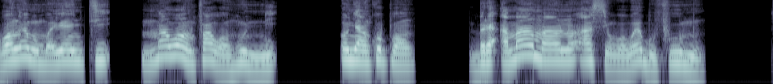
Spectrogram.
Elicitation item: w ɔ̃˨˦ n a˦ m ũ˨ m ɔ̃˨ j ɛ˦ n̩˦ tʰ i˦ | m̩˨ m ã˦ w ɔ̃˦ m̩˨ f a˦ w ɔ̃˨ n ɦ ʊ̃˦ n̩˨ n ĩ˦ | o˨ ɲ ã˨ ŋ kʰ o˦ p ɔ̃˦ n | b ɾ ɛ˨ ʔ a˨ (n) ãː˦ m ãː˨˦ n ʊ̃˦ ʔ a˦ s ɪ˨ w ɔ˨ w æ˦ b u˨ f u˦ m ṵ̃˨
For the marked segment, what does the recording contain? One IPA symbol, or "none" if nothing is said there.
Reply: m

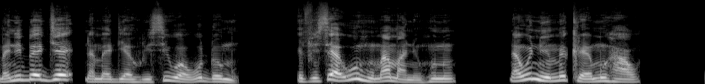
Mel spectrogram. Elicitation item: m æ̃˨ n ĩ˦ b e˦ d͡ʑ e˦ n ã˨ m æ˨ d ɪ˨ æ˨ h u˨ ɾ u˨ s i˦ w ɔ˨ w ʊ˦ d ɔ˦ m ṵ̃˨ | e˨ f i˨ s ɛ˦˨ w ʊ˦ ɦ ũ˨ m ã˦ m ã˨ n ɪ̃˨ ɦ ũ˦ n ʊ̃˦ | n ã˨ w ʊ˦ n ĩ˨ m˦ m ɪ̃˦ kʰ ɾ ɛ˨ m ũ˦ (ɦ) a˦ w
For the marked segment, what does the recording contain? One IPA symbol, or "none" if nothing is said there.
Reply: ɦ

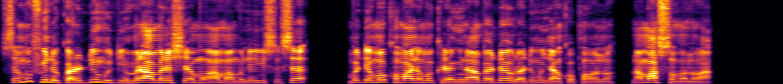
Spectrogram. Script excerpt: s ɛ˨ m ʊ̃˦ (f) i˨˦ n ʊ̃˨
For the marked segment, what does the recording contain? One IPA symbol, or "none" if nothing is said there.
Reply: f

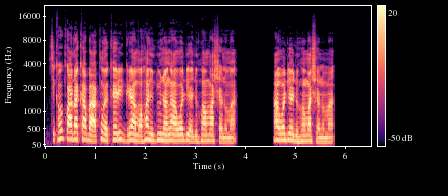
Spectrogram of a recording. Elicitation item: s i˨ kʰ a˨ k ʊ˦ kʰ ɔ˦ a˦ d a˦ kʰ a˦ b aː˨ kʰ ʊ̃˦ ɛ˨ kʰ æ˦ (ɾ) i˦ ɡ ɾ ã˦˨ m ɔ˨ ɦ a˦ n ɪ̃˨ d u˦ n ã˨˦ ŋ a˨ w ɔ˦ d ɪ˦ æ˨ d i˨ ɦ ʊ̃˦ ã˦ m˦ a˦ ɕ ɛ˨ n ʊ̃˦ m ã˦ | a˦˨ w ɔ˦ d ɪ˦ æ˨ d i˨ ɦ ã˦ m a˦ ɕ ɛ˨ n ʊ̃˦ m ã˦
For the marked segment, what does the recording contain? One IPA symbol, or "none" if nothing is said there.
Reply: ɾ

